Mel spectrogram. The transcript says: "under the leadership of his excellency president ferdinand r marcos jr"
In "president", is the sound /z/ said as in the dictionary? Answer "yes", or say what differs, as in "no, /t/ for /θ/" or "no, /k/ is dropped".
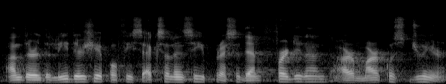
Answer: no, /s/ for /z/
